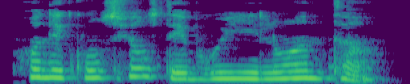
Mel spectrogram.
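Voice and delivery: normal talking voice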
